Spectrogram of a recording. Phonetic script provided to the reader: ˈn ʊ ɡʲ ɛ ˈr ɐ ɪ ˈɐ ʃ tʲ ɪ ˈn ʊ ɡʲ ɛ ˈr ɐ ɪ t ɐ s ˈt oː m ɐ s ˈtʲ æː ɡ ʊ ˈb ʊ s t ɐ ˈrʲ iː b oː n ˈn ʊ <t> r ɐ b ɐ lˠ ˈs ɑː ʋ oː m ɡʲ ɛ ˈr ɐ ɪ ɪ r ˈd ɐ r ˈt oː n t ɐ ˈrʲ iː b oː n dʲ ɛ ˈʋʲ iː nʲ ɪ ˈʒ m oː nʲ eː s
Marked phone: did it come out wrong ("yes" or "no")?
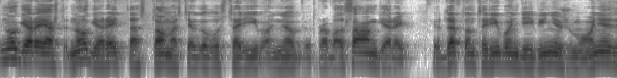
yes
